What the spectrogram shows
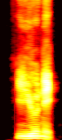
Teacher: meskipun setelah ini huruf hidup u, tapi suaranya adalah y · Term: consonant sound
